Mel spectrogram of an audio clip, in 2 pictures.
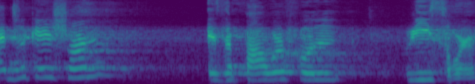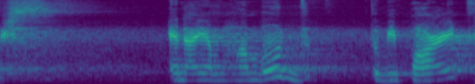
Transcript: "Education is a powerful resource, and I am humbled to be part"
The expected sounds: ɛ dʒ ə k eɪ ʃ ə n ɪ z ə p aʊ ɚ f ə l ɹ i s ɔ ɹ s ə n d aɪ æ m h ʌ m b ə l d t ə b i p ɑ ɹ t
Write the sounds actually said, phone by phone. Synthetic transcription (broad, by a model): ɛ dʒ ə k eɪ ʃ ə n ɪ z ə p aʊ ɚ f ə l ɹ i s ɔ ɹ s ə n d aɪ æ m h ʌ m b ə l d t ə b i p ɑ ɹ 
